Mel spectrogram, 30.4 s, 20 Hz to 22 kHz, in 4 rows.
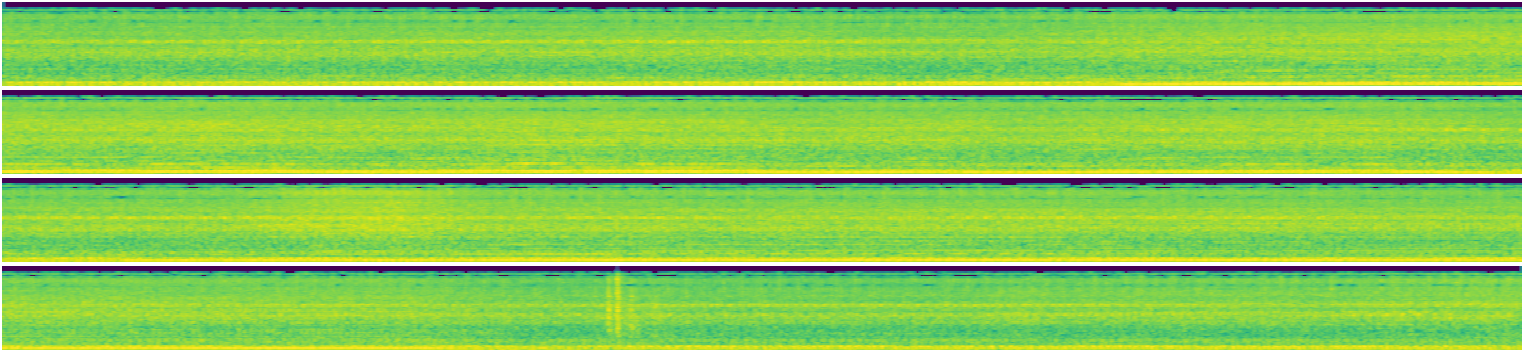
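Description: BMW M1000RR's inline-four engine idling, then brought up about four seconds in to raised revs held steady for some twenty seconds, with a few brief dips and rises early on, before dropping back to idle near the end. A single sharp click sounds just after the revs fall.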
